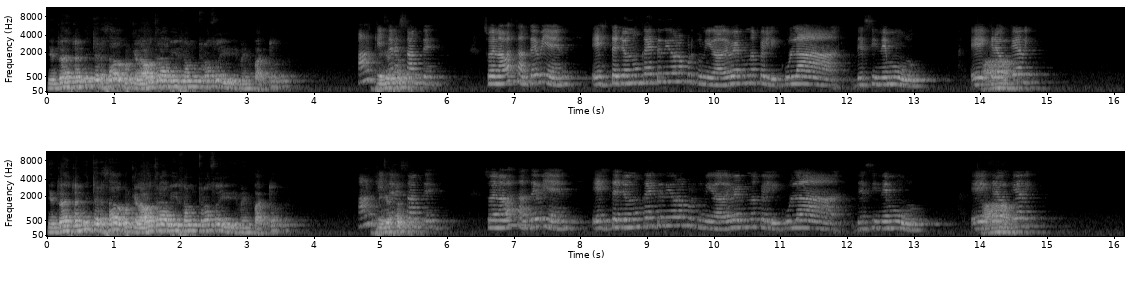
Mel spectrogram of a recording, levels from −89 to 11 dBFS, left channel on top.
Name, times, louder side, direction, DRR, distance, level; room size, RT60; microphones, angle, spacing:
voice 1, 0.0-3.5 5.1-5.4 14.0-14.4, right 1 dB, 25° right, 0 dB, 0.4 m, -28 dB
voice 2, 4.7-5.8 6.6-7.8 8.2-13.1 13.9-14.7, left 3 dB, 55° left, 5 dB, 0.4 m, -36 dB
2.3 x 2.1 x 2.6 m, 0.84 s
head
